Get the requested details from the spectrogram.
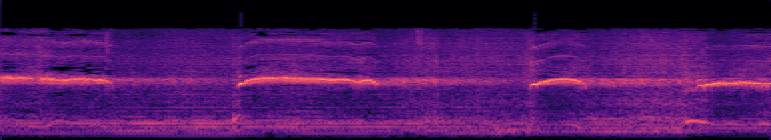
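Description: Miss Marple blows a whistle pulled from under her pillow in four loud, shrill blasts of uneven length, the piercing tone sliding slightly as each blast starts, with no voices.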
